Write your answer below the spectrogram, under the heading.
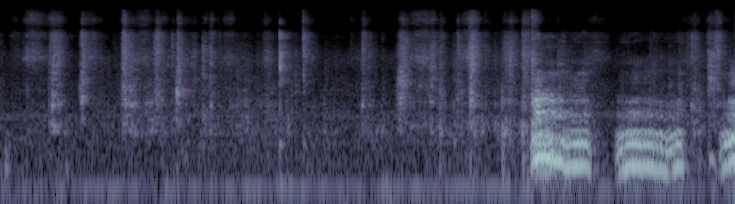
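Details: Three Welsh Corgis at play give low, rough growls and grumbles after a stretch of scuffling and soft thumps.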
